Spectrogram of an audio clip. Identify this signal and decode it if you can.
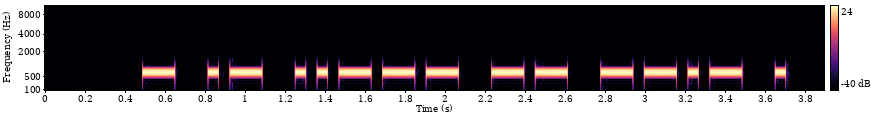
Morse code, heard as a keyed tone, about 22 wpm, 700 Hz. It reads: TA2MQE
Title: DXCC-100 Call Signs - 6 Characters - 22wpm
